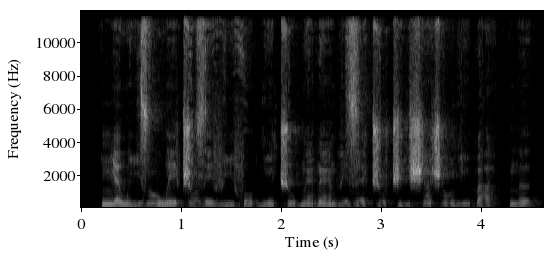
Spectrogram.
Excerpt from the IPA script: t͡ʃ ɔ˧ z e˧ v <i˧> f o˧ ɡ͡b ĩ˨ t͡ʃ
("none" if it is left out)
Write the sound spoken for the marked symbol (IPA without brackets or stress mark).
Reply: i˦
